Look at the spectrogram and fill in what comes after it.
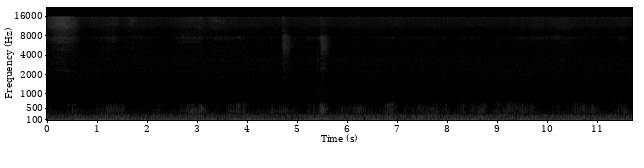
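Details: Soft continuous purring from Jiji, a fluffy female cat at SBACC shelter, as her fur mats are checked. A deep, even rumble throbs in regular waves for about twelve seconds, with faint rustling of handling.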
